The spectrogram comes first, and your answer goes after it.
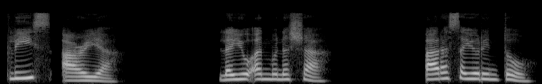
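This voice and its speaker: A woman's voice: fairly high pitch, animated, drawn-out words, a little mellow, no echo, studio quality, pitched above the performer's own voice. A woman voicing a protective, disapproving mother in an audio drama, insistent and pleading in manner.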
